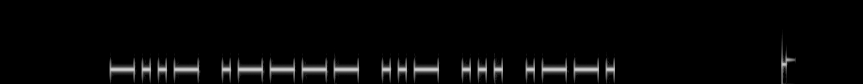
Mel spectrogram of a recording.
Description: Morse code, heard as a keyed tone, about 15 wpm, 700 Hz. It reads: X1USP
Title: Code Groups - 5 Letter:Numbers - 15wpm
